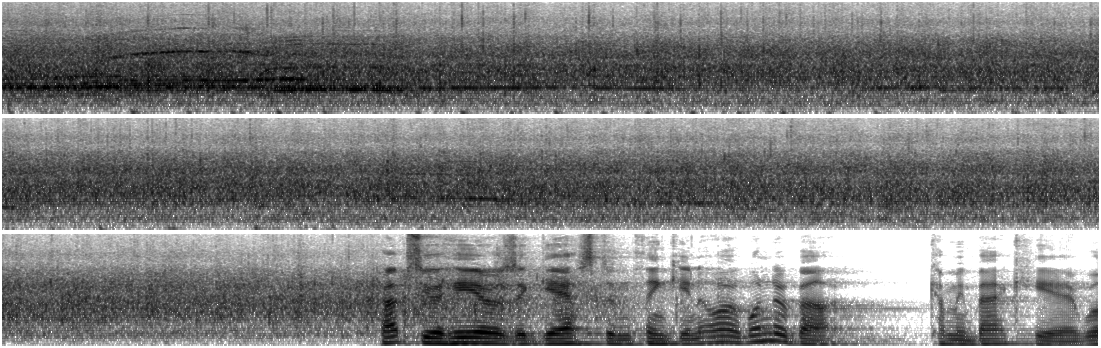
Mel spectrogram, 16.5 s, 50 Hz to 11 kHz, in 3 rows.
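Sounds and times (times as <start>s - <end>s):
faint whoops: 0.0s - 5.8s, 7.4s - 9.5s
room full of people applauding: 0.0s - 14.0s
speech: 12.9s - 16.4s.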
